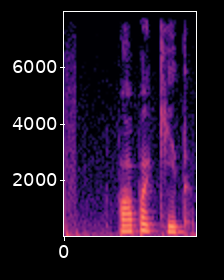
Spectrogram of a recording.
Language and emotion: Russian, neutral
